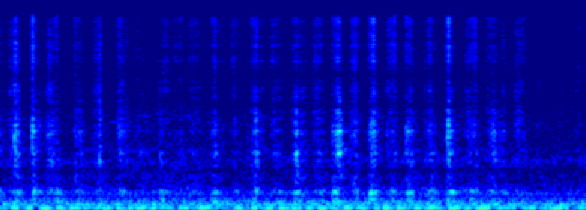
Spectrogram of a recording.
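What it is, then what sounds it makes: Scratch art paper being scratched. A wooden stylus scratches a black-coated scratch art card under a blue plastic stencil, filling in a lightning bolt. Quick, repeated scratchy strokes give a bright, dry rasp over a steady low rumble, at a soft, even level throughout.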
